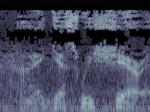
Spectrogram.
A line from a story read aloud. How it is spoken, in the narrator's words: Han said in a rankled tone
